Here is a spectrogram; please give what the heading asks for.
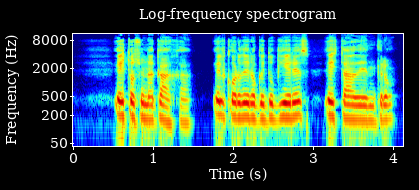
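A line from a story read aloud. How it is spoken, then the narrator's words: Impatient, hurried exclamation. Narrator (Spanish): como tenía prisa por comenzar a desmontar el motor, exclamé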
